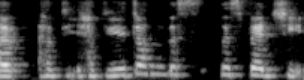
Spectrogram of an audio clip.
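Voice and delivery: play-acted, woeful, little, pitiful pleading voice. Retelling asking Chris whether the trip spreadsheet was done, mock-pitiful voice. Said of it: "pitiful voice when you said that?".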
